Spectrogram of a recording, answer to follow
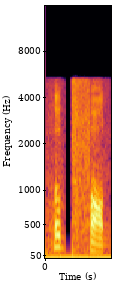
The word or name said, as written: hubphon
